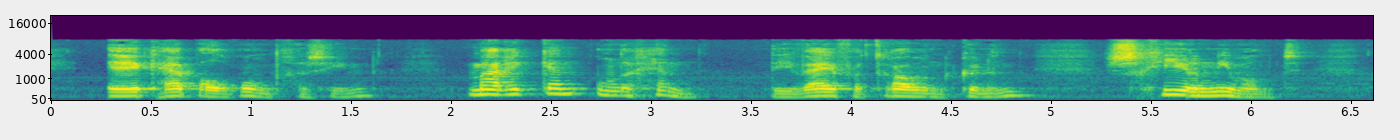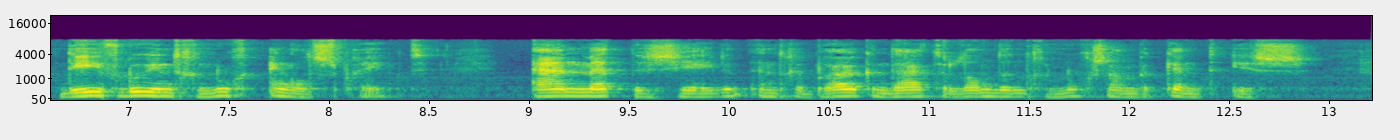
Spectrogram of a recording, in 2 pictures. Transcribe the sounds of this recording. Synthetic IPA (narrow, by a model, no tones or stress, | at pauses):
ɪkɦɛpɑlˠrɔntχəzin | maːrɪkːɛnɔndəɹhɛn | d̥iʋɛjvəɹtrɑwənkɵnən | sχiːrnimɑnt | divlujəntχənuχɛŋəlˠsprḛjk̚t | ʔɛnmɛt̚dəzejdənɛnχəbrœɥkəndaːɹtəlɑndənχənuχsaːmbəkɛntʰɪs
